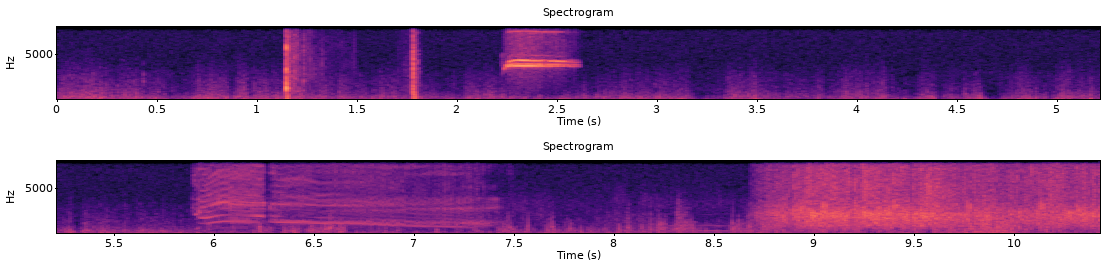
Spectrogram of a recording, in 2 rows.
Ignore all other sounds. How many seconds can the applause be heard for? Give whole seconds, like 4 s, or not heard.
2 s.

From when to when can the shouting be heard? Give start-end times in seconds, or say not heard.
5.8-7.5.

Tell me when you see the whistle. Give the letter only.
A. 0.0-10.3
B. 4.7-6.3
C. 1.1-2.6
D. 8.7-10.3
C.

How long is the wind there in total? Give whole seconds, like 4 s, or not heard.
10 s.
